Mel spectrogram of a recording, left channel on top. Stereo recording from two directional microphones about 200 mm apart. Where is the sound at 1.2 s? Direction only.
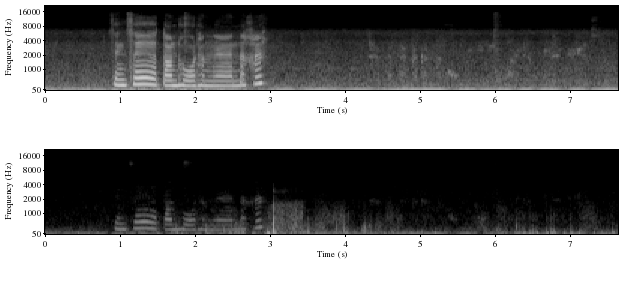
35° left (ahead or behind).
